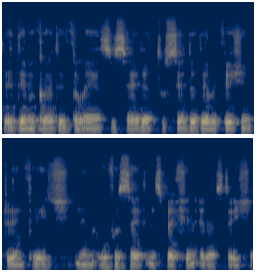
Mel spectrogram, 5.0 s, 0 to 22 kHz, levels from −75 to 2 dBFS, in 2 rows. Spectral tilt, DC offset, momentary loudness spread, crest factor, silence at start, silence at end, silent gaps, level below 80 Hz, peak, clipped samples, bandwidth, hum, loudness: -3.5 dB/octave; under 0.1%; 7 LU; 16 dB; 0 s; 0 s; none; -70 dBFS; -16 dBFS; under 0.1%; 14.5 kHz; none; -31 LUFS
